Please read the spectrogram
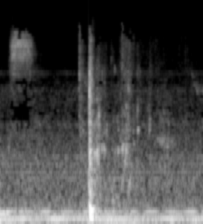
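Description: A toy dinosaur egg dropped into a clear plastic tub of water: a single sharp splash about a second in.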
